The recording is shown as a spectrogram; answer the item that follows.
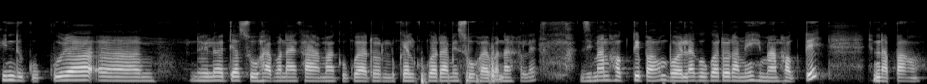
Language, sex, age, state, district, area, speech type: Assamese, female, 30-45, Assam, Sivasagar, rural, spontaneous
